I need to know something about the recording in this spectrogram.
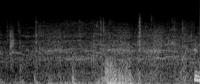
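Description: Mountain bike rolling over a dirt and rock trail: tyre noise with irregular knocks and rattles from the bike, and a louder low rumble about a second in.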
